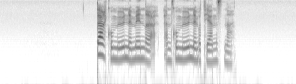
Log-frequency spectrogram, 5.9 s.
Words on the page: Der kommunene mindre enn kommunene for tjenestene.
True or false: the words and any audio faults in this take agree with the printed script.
true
